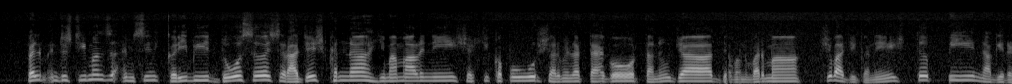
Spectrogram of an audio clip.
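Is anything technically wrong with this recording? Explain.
Yes. Between 4.04 and 7.41 s there are scattered short gaps: around ten lost or late packets, none longer than about 40 ms, which the receiver patched by extending the preceding sound. Unlike one long dropout, these are brief ticks and smears spread across the stretch.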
